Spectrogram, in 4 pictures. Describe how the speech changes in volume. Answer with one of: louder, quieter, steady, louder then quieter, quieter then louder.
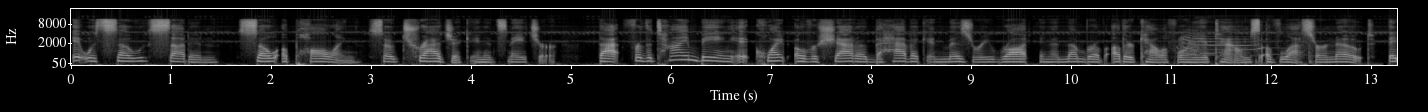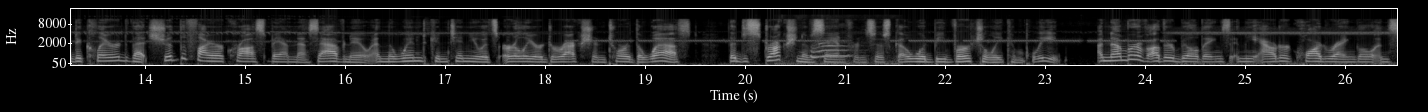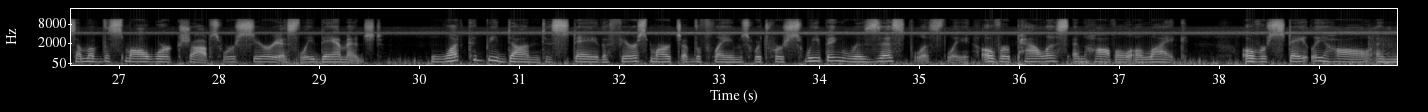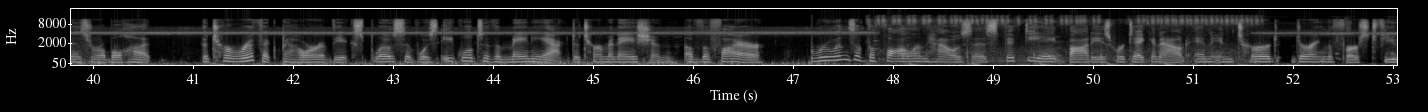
steady.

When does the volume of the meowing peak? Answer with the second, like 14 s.
21 s.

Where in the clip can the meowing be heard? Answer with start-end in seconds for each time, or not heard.
10.9-12.4, 20.3-21.6, 39.5-40.1.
